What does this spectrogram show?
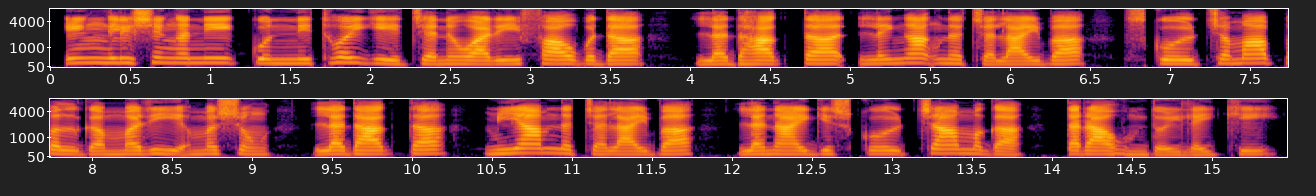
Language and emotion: Manipuri, neutral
